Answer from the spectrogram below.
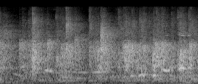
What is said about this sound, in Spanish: Están aplaudiendo las rubias de lunares que están en la sala. Las rubias de New York.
